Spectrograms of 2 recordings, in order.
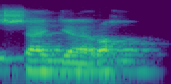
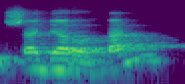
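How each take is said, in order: First: The word ends with a soft h sound. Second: The word ends with a t and n sound. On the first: The reading stops on this word. "ketika waqaf" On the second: The reading continues into the next word. "di sana ada tanwin fathah"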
